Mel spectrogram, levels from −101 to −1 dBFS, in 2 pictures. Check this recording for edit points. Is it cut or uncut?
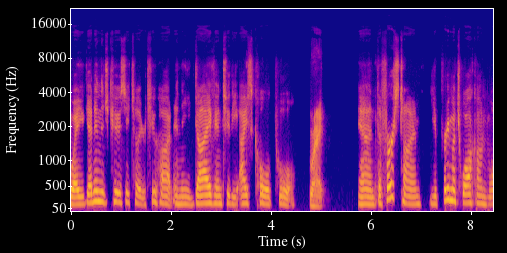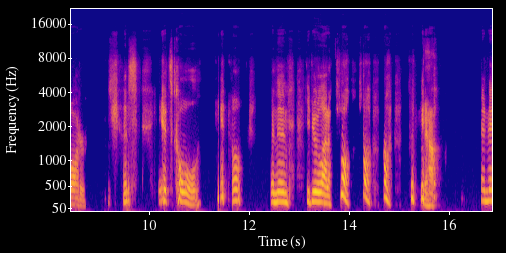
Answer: uncut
